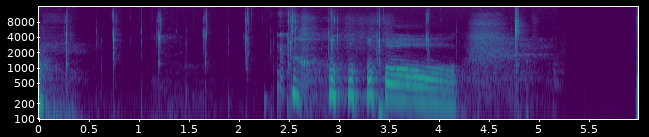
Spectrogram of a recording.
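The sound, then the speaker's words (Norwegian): Wet mouth smacks and clicks of a nurse at a reception desk chewing gum, spaced irregularly, followed by a drawn-out voiced hum or murmur and a final sharp click. “Der sitter det en sykepleier og tygger tyggis og og snakker i Eller akkurat snakka i telefonen og legger på.”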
